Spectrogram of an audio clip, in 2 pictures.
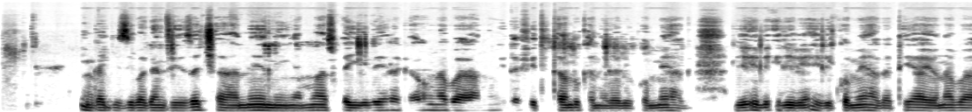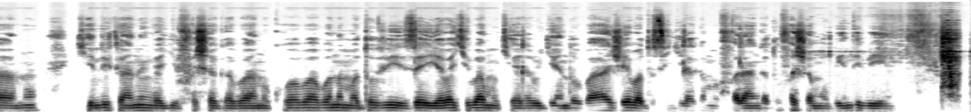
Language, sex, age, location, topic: Kinyarwanda, male, 25-35, Musanze, agriculture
